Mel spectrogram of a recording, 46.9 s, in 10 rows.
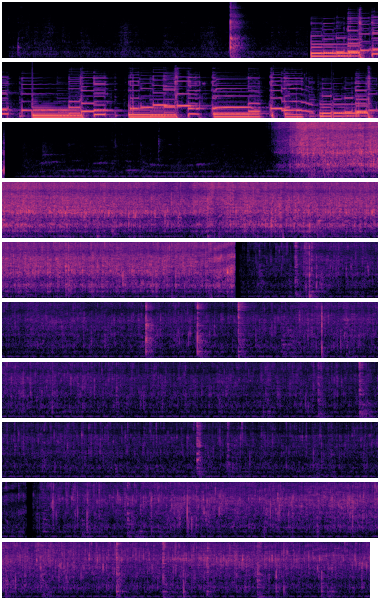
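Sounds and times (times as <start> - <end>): chicken sizzling in hot oil: 12.8 - 46.9.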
